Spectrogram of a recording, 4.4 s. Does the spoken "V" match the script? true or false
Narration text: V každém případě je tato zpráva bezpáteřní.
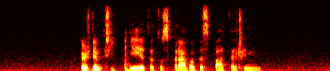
true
